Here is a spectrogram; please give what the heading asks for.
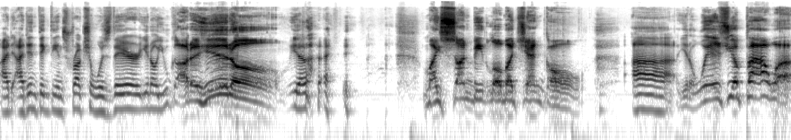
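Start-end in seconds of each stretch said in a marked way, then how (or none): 2.3-11.9 raspy voice, high-pitched and slow. Criticising the between-rounds instruction, the speaker does a raspy Lopez Senior voice. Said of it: "trying to do the raspy uh, Lopez Senior voice".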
